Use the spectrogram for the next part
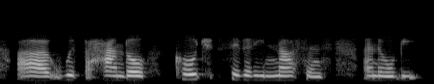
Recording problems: phone-call audio

